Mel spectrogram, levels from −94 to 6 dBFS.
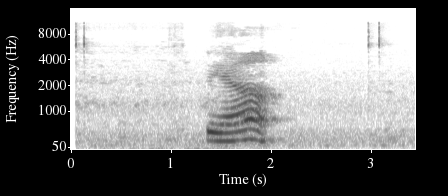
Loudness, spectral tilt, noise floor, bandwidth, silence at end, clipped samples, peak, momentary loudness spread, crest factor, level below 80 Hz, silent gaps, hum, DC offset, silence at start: -26 LUFS; -4.5 dB/octave; -59 dBFS; 11.5 kHz; 1.4 s; under 0.1%; -12 dBFS; 25 LU; 18 dB; -68 dBFS; none; none; under 0.1%; 1.35 s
